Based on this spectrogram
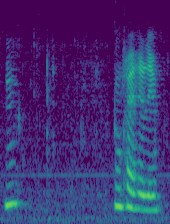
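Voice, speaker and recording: With a fairly high voice at a measured pace, a woman chats casually to camera during a mukbang vlog, keeping things upbeat and playful with a child next to her. The recording sounds muffled.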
